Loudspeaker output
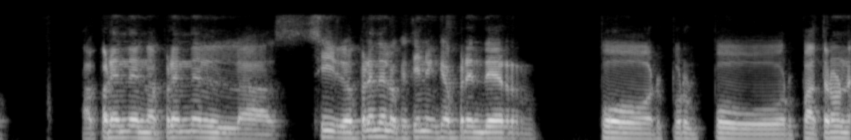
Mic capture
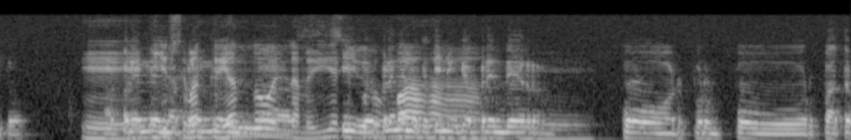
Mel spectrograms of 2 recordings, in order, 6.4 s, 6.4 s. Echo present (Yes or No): Yes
